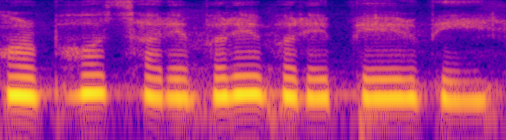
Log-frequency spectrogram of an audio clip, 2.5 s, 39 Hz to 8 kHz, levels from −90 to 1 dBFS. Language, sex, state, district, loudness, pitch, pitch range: Hindi, female, Arunachal Pradesh, Papum Pare, -14 LUFS, 205 Hz, 195-220 Hz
